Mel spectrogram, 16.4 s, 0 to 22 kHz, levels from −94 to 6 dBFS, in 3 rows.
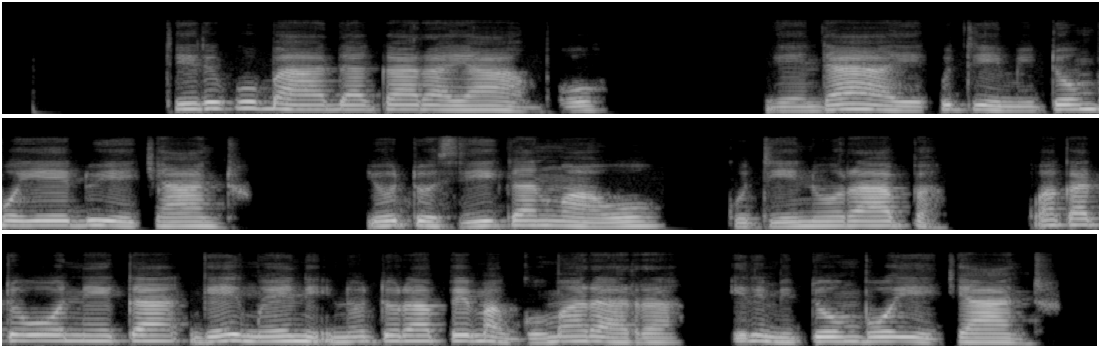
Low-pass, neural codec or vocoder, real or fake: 10.8 kHz; none; real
